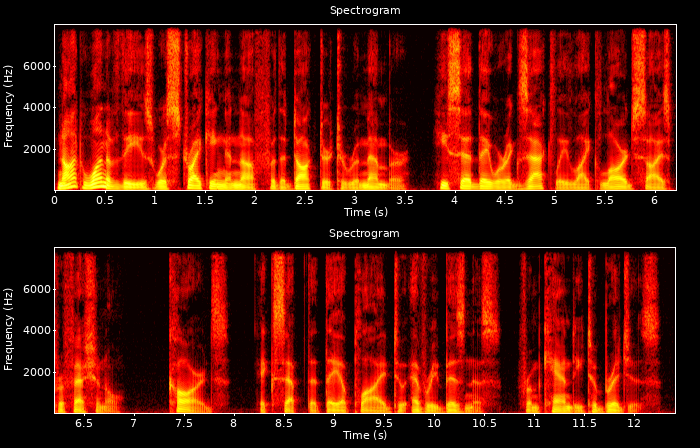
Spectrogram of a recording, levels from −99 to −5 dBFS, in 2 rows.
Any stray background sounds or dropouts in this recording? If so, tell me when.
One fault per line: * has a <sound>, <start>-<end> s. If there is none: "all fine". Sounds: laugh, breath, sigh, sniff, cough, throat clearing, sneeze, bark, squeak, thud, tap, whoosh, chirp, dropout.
all fine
